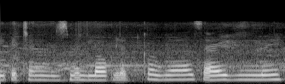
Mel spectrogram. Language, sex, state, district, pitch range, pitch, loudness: Hindi, female, Uttar Pradesh, Shamli, 205-220 Hz, 215 Hz, -16 LUFS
